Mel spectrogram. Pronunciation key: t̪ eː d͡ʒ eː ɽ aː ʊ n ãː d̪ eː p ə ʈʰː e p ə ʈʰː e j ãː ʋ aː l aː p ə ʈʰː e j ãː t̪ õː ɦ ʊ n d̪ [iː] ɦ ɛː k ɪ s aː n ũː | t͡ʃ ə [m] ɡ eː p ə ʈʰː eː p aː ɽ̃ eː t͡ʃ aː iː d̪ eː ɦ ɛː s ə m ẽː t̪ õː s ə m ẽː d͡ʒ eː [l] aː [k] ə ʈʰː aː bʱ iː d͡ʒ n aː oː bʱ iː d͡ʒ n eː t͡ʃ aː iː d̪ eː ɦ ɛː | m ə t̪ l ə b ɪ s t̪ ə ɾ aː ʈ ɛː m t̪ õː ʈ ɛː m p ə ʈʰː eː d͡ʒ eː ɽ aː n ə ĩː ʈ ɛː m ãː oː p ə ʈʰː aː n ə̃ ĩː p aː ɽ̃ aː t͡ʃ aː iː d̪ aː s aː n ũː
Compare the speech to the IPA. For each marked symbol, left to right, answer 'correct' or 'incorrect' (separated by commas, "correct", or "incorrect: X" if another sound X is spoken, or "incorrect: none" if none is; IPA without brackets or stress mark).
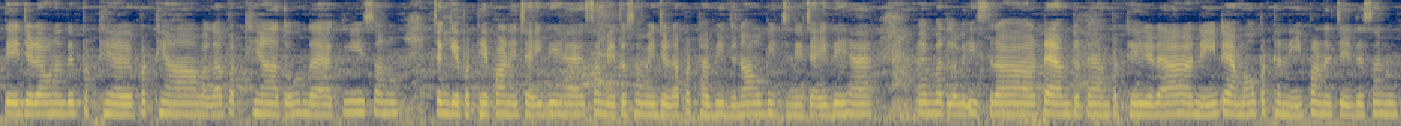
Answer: incorrect: aː, incorrect: ŋ, incorrect: ɽ, incorrect: p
